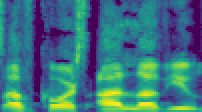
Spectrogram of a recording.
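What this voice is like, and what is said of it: Robotic voice. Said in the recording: “talk like a robot voice”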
